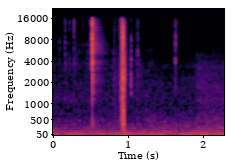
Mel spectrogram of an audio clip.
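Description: Thin clear plastic clamshell case clicking as it is pried open and handled: two sharp clicks about half a second apart in the first second, with a few fainter ticks.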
